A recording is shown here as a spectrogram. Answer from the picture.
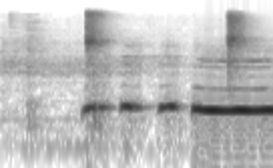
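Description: A woman humming a tune while snapping her fingers in time. Two sharp snaps sit a little over a second apart, and the hum runs as three short notes and then one longer held note.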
